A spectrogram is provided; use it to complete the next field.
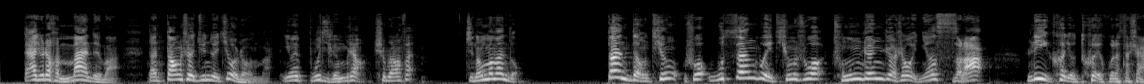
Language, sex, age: Chinese, male, 50-69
